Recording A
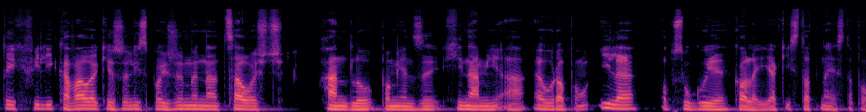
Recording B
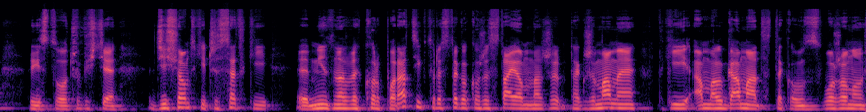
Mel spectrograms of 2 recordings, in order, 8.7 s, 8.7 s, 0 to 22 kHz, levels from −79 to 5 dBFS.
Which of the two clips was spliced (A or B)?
B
